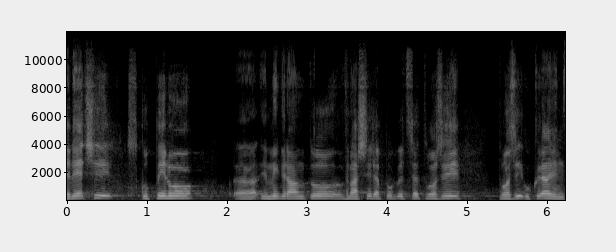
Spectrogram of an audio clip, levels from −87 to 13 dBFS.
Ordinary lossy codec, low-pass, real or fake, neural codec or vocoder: Opus, 24 kbps; 10.8 kHz; fake; codec, 32 kHz, 1.9 kbps, SNAC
